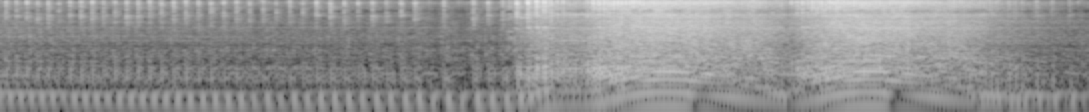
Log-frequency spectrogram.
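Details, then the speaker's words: Carbureted motorcycle first started after sitting unused for months: steady even idle, two quick throttle blips rise and fall cleanly, then drops straight back to a settled idle; normal rev and return to idle, idle may still need adjusting, oil change due. "Wow, it goes right back to idle. Nice."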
